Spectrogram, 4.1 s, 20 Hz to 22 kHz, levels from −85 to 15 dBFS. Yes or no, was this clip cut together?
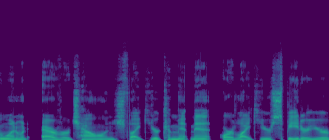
no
